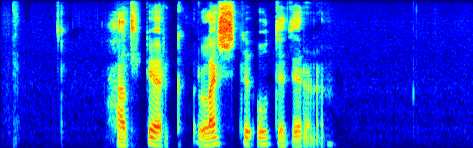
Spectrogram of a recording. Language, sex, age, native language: Icelandic, male, 20-29, Icelandic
